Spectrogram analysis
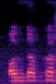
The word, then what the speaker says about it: অধ্যক্ষ: ও কাকার দিব আচ্ছা অধ্যক্ষ শব্দ যদি খেয়াল করি এখানে অ এর পরে জ ফলা তাহলে আমাকে অ এর পরিবর্তে আমাকে কি লিখতে হবে ও লিখতে হবে এই ধ জ ফলা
